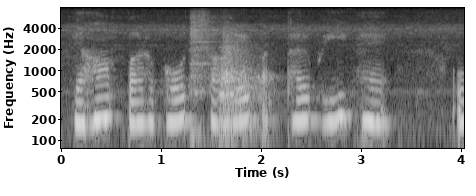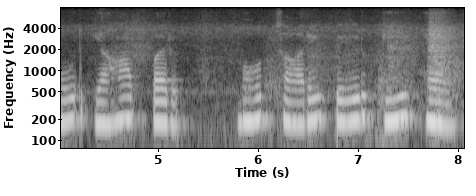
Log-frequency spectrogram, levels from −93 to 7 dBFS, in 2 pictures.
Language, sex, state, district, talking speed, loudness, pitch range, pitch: Hindi, female, Uttar Pradesh, Etah, 110 wpm, -18 LUFS, 180-200 Hz, 190 Hz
